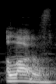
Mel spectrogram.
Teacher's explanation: عايز كده حرف التي ده تخطفه وانت بتتكلم انجليزي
